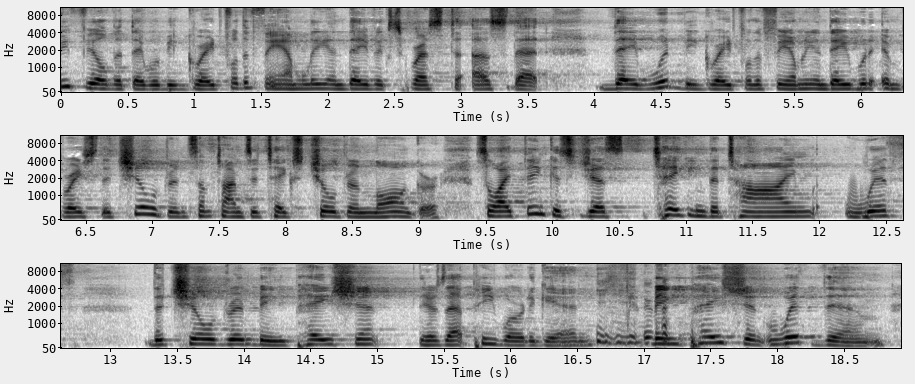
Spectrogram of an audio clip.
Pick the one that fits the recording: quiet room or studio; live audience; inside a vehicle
live audience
